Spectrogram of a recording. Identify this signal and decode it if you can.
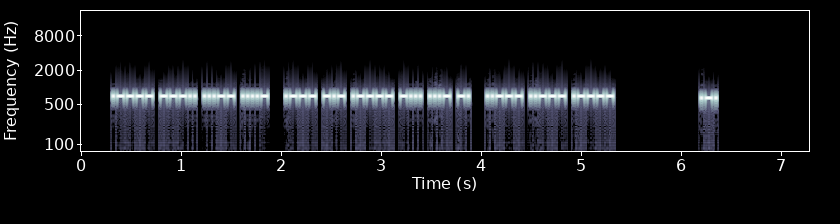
Morse code, heard as a keyed tone, about 50 wpm, 700 Hz. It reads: 1834 JK1BVN 221 R
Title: Worked All Europe DX Contest - QTC Exchange with Repeats - 50wpm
